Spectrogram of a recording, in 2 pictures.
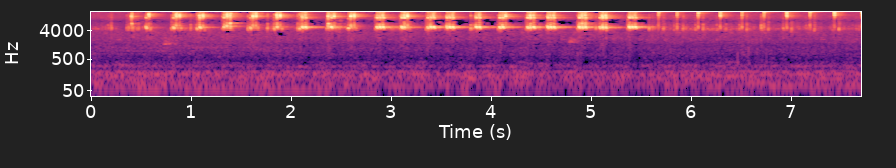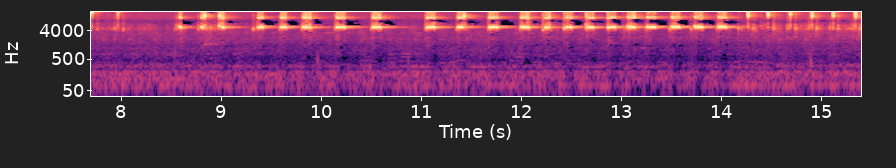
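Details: Two-spotted cricket calling loudly: bright, high, pulsed chirps in quick runs, with a short pause near the middle before the chirping resumes steadily, over a low background hum.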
